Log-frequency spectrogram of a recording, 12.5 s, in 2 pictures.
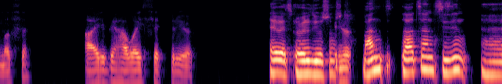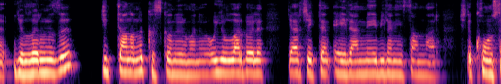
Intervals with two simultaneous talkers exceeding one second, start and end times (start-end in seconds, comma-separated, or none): none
